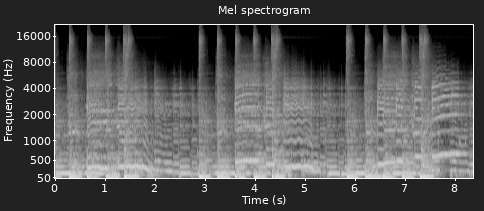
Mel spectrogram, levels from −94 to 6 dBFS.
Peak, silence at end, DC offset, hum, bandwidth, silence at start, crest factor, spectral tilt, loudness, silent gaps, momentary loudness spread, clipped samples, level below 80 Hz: 0 dBFS; 0 s; under 0.1%; none; 19 kHz; 0 s; 14 dB; -6 dB/octave; -15 LUFS; none; 7 LU; under 0.1%; -18 dBFS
